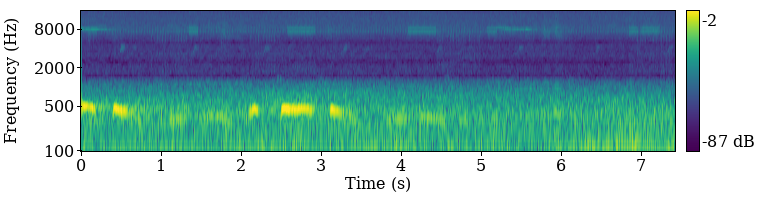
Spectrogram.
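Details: A common wood pigeon in a garden in Weener, East Frisia, northwest Germany, in July 2021, gives soft, low, hollow coos in a short rhythmic phrase, with a faint high bird note and low background hum.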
